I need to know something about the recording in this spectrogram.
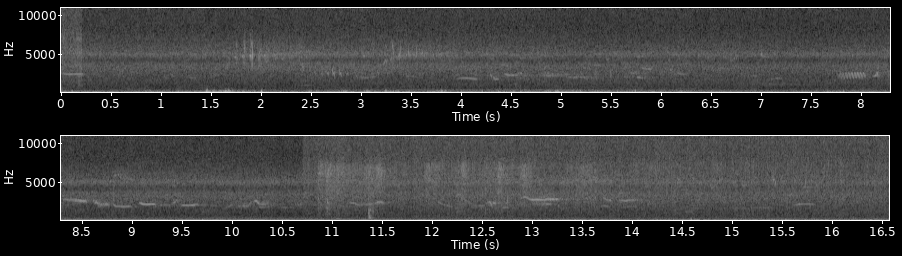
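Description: Outdoor ambience: wind rumbling on the microphone, gustier in the first few seconds, with faint bird chirps scattered through.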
